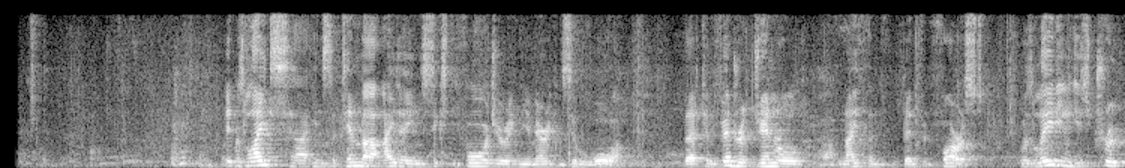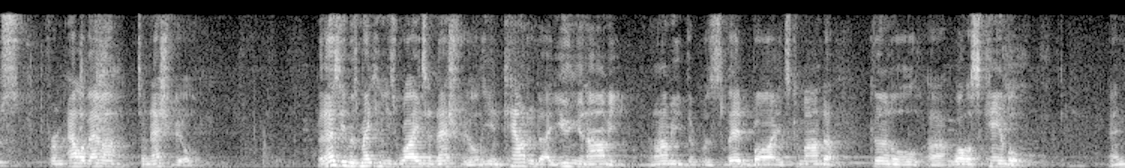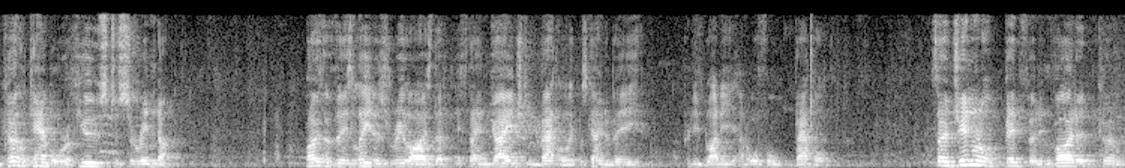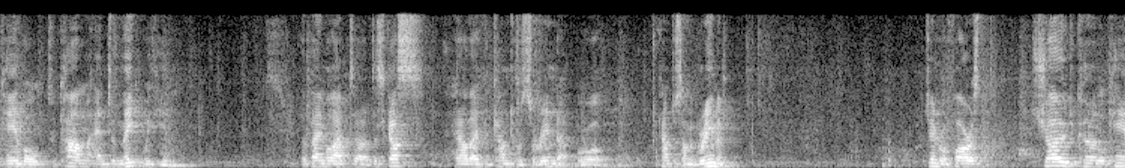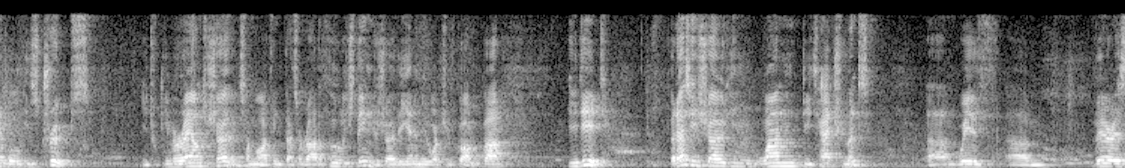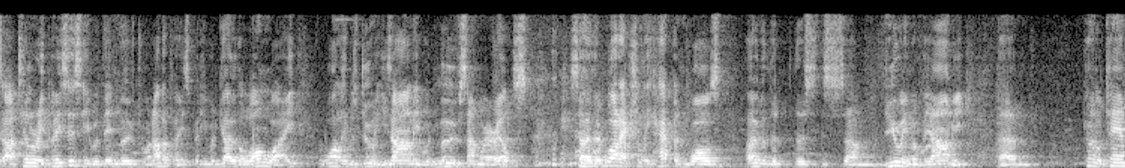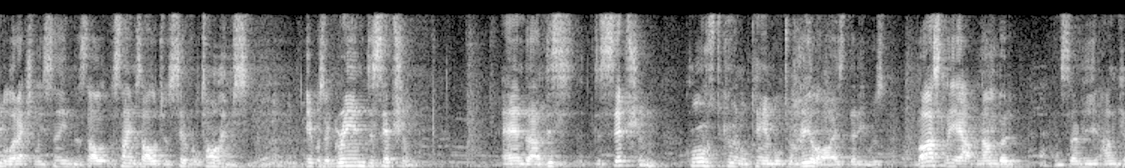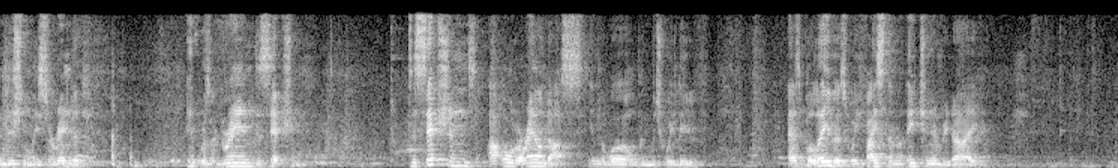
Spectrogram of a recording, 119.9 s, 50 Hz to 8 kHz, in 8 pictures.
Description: A sermon on Psalm 73
Service Type: Sunday Morning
